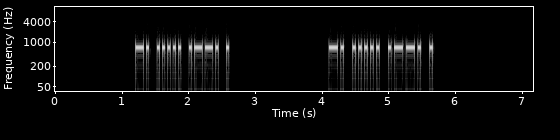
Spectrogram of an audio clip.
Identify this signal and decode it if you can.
Morse code, heard as a keyed tone, about 28 wpm, 700 Hz. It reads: N5PE N5PE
